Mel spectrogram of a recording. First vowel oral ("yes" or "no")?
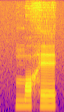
yes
